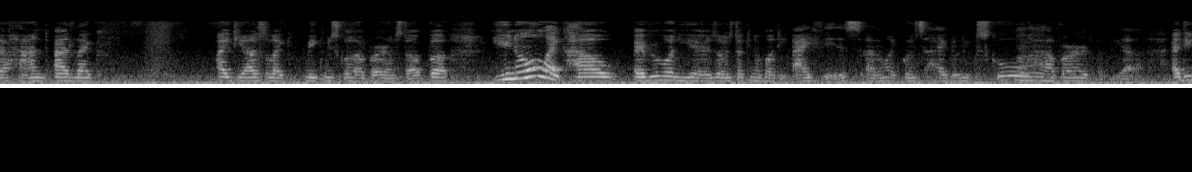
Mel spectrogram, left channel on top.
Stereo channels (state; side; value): silent; right; digital silence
